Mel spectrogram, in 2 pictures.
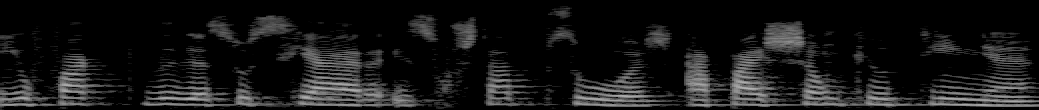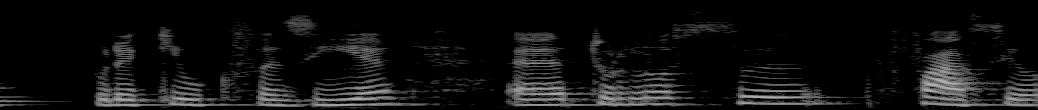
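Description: In a very clean recording with a silent background, a woman talks at a fairly slow pace in a flat monotone, her loudness swinging widely. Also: medium pitch for a woman. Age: 40s. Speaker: business executive. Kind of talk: interview.

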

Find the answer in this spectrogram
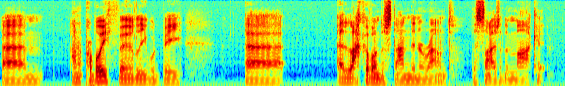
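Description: In a London accent, a man speaks with a very deep, low pitch and fairly even intonation, leaving long, frequent pauses. The recording is very clean, with a silent background. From England. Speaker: startup ecosystem partnerships lead. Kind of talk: podcast interview.

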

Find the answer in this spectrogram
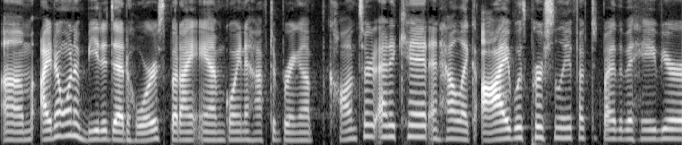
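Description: A woman talks at a fairly quick pace in a very clean recording with a silent background. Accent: Californian. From Southern California. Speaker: podcaster. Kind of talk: casual monologue. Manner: filler-heavy, casual.

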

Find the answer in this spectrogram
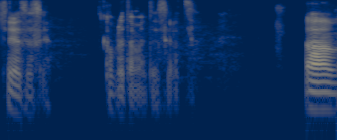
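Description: A man speaks at a fairly slow pace. The sound is dry and close with no echo. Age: 20s. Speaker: podcast host. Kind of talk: casual interview.

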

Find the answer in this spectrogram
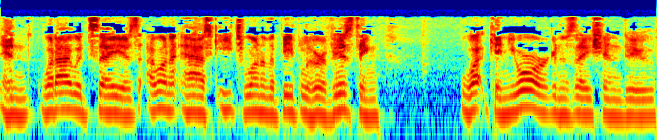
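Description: Somewhat breathy, a man speaks at a moderate pace with a fairly high pitch and fairly even intonation. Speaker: housing nonprofit president. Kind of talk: radio panel discussion. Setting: studio.

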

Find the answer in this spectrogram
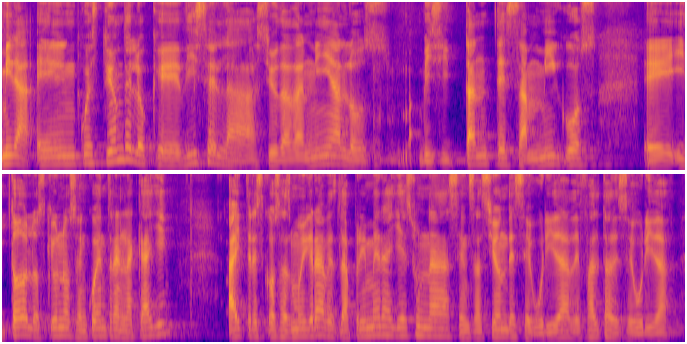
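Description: A man with an unremarkable speaking voice, moderate pace and ordinary pitch variation. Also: medium pitch for a man. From Querétaro, Mexico. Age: 40s. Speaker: political candidate. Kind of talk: interview.

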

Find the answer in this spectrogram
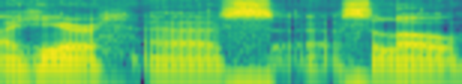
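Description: Speaking in a monotone, flat intonation, a man with a Northern Scandinavian accent has a very deep, low voice. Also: very clean recording, silent background. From Sami village in northern Finland. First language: North Sami. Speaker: Sami writer, musician and activist. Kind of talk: interview conversation. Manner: hesitant, many fillers.

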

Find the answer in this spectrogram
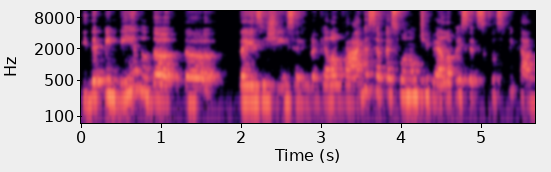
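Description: Her pitch fairly high, a woman speaks at a moderate pace with ordinary pitch variation and hardly any pauses. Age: 30s. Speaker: tech recruiter and career consultant. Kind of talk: interview conversation.

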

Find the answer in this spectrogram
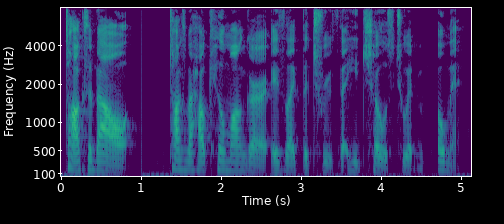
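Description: Very clean recording, silent background. A woman talks at a moderate pace with a very deep, low pitch. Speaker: podcast co-host. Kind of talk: casual podcast chat about a movie.

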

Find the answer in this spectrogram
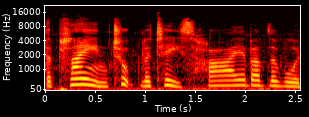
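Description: With ordinary pitch variation, the recording offers plain reading aloud.

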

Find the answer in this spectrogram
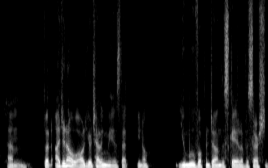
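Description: With an Irish accent, a man speaks in a dark, mellow tone and fairly even intonation, recorded dry and close with no echo. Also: medium pitch for a man, fairly quick pace. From Ireland. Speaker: poet and theologian. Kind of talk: interview conversation.

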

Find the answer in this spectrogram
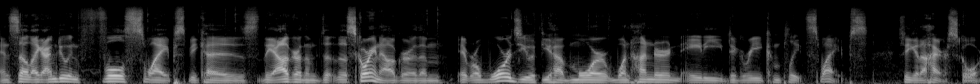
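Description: Hardly pausing, a man talks at a moderate pace in an unremarkable speaking voice, fairly low in pitch with ordinary pitch variation, in a very clean recording with a silent background. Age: 30s. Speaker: VR podcast host. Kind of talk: casual chat.

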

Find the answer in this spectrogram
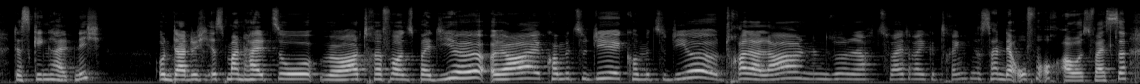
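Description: A high-pitched woman at a moderate pace, with fairly even intonation. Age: 20s. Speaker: podcast co-host. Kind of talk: casual chat.

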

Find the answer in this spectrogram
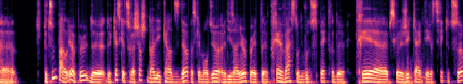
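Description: A man at a medium pitch, fairly quick in pace, with ordinary pitch variation. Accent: Quebec. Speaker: podcast host, design teacher. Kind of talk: podcast interview.

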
